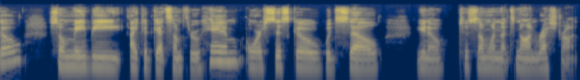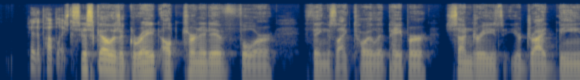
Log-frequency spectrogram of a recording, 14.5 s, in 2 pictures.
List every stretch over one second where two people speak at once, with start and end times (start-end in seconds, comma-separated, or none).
none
